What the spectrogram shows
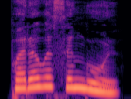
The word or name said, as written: ಪರವಸಂಗೊಳ್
